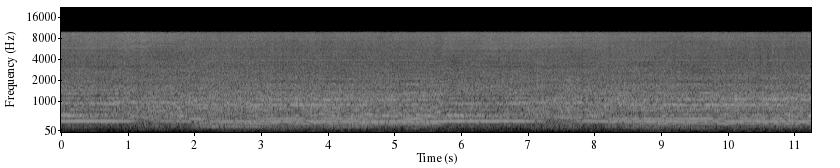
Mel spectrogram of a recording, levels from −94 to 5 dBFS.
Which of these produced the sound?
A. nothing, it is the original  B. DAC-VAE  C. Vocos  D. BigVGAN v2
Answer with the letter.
B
